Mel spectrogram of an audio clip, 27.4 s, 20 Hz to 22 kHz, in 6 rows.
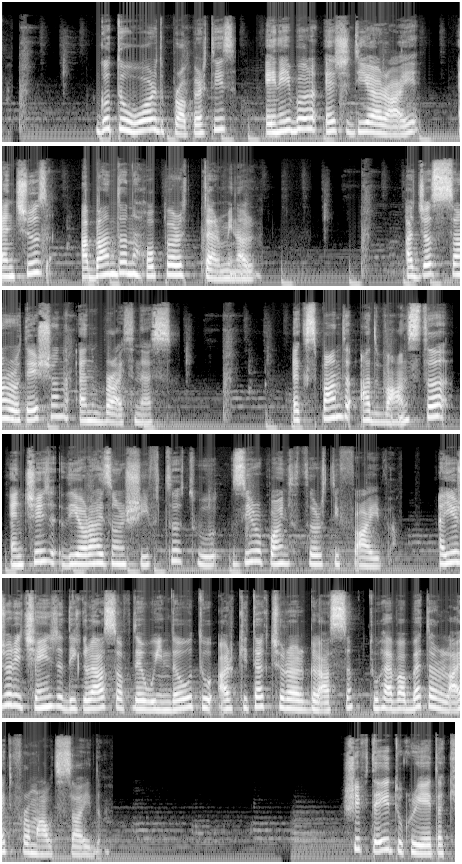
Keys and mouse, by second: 1.8 click, 3.7 click, 5.1 click, 6.1 click, 6.7 click, 7.0 click, 8.3-10.8 drag, 11.0 click, 12.2 click, 13.1 click, 13.9-16.8 drag, 17.0-18.0 drag, 18.4 middle click, 19.3 shift+middle click, 19.8 click, 20.5-21.8 drag, 21.7 s, 22.4 click, 24.7 click, 25.1 click, 25.6 click, 27.3 middle click.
